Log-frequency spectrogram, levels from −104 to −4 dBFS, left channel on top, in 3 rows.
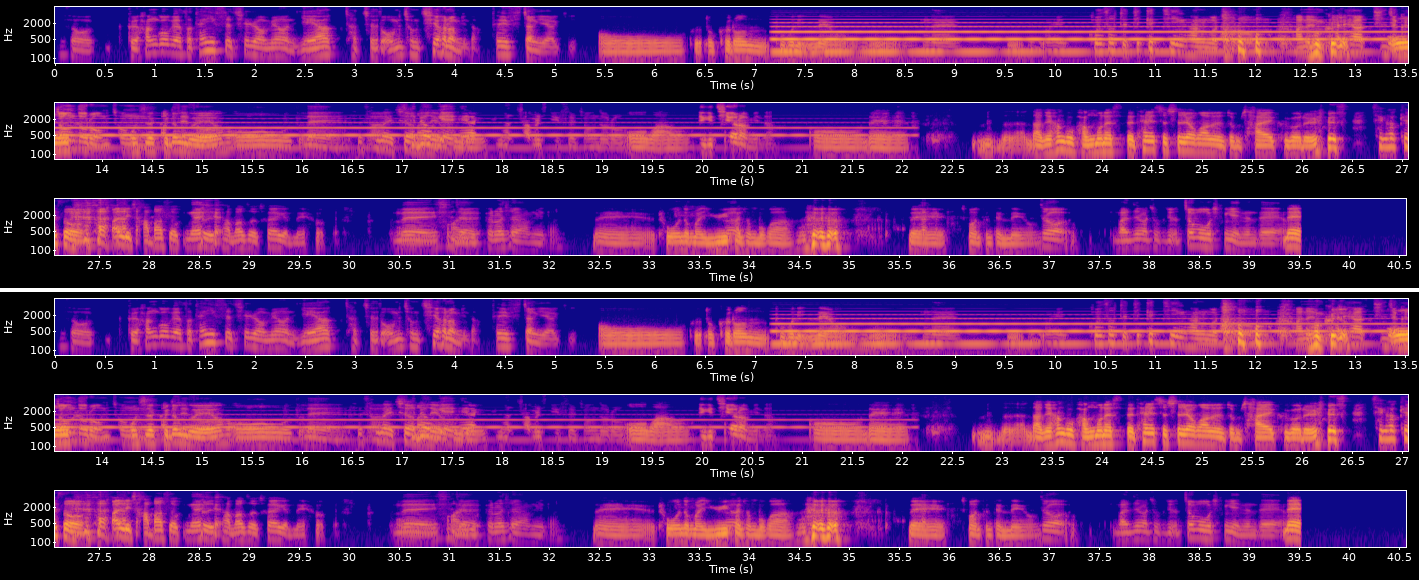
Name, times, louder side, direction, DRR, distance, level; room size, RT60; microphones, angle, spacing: voice 1, 0.7-4.2 4.4-5.0 8.7-9.1 9.7-12.0 12.4-14.5 14.8-15.2 16.0-19.3 20.0-20.7 21.7-22.0 27.2-27.8 28.4-28.8 30.4-32.1 33.8-33.9 35.7-35.8 36.9-37.2 37.6-39.5, left 2 dB, 25° left, 6.8 m, -41 dB
voice 2, 5.4-8.6 9.5-9.9 11.7-13.0 13.3-13.7 14.3-16.1 16.7-17.8 19.2-19.9 21.1-22.4 22.7-27.4 27.6-29.7 30.5-30.7 31.0-31.3 32.4-35.2 35.6-36.9 39.3-39.5, right 1 dB, 25° right, 1.9 m, -34 dB
sound 1, 7.2-22.2, left 4 dB, 80° left, 1.5 m, -34 dB
open air
head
